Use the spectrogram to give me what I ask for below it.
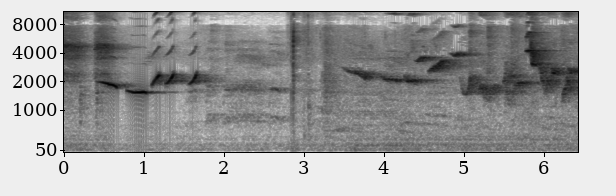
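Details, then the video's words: Caged white-rumped shama, second-season bird raised from a young age and kept for song competition, gives clear whistled notes and quick upslurred trills, then softer, lower warbled phrases continuing to the end. "chòe lửa dáng sẻ, hót cực bền nết chuẩn đấu giàn"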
